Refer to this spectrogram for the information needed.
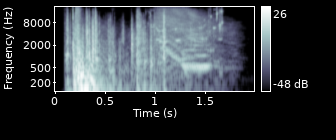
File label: future weapons mines charge; future weapons 2; soundmorph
